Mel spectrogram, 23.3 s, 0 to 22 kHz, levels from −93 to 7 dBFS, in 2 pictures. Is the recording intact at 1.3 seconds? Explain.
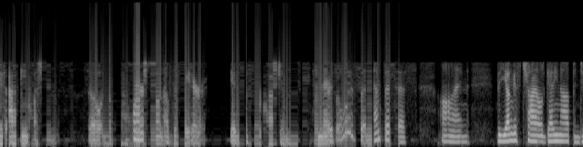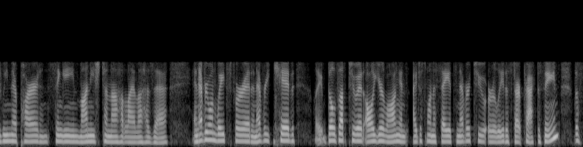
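No. Robotic sound from repeated short buffers runs from 0.01 to 7.99 s, covering 1.3 s. The speech has a rigid, metallic buzz at 100 Hz that only loosely tracks the words. The likely cause is new audio arriving too seldom, so playback keeps looping the last slice, about 10 ms long to match that buzz, while most of the real signal is skipped. The repetition imposes its own fixed-rate buzz on the voice.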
